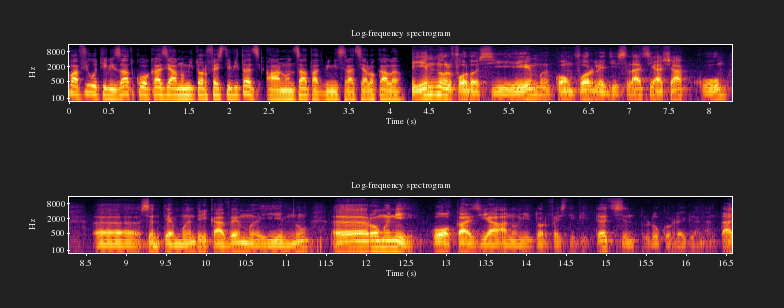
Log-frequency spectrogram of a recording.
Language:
Romanian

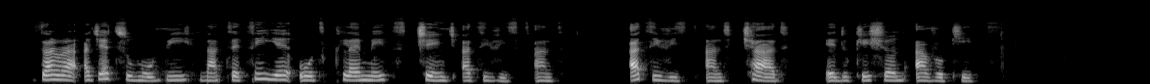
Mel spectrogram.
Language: Nigerian Pidgin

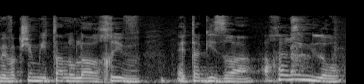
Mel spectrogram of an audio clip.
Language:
Hebrew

